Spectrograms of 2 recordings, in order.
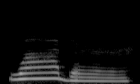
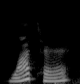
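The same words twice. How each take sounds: First: The middle consonant is a soft d sound. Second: The middle consonant is a crisp t sound. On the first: The speaker calls it right. "el sonido de la T suena como una D suave" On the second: The speaker calls it wrong. "no dirías water"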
